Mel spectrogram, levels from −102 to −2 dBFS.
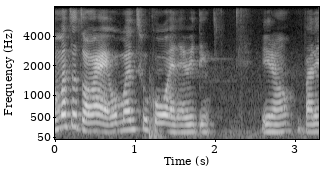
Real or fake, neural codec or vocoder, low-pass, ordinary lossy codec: real; none; none; none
